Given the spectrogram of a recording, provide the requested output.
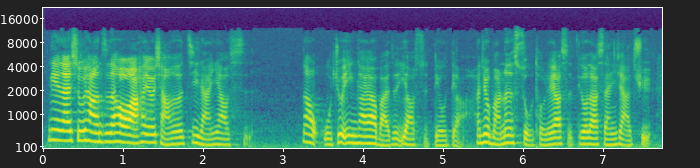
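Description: A woman's voice: lowish voice, expressive. A woman telling a religious legend in a chatty way, drawing out her sentence-end particles. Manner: chatty, with many drawn-out particles. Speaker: storyteller. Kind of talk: spoken storytelling of a religious legend.

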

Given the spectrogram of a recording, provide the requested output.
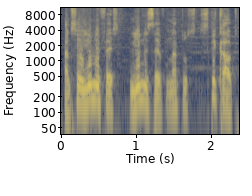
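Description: A man's voice: mid-range voice, animated, brisk, warm tone, soft background music. A Nigerian man giving casual, emphatic radio commentary in English mixed with Nigerian Pidgin, often repeating himself as he goes. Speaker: radio talk show panellist.

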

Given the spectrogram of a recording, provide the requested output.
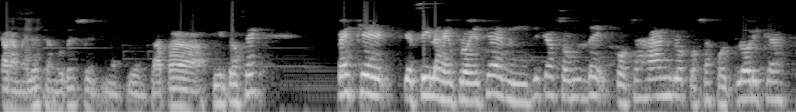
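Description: A man, a musician guest, talking in a relaxed, slangy way. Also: on the high side, normal speed, phone-quality sound, faint music behind. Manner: relaxed, slangy, brief backchannel replies. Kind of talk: casual chat.

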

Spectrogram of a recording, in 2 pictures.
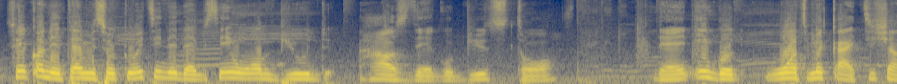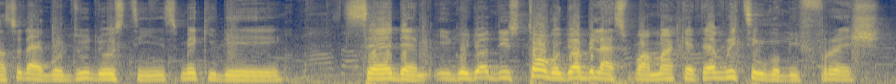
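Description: A man's voice: a little high, brisk, mellow. A man with a Nigerian accent telling anecdotes in Nigerian Pidgin as a guest in a casual radio chat. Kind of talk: animated storytelling in casual radio talk. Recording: music bed under the voice.

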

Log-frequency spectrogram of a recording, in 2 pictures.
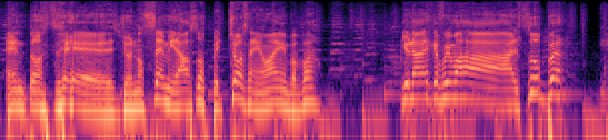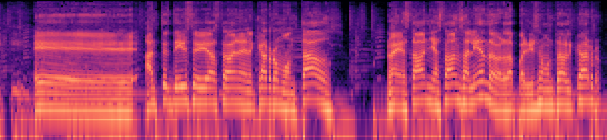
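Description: A man's voice: fairly high pitch, animated, a little fast, pushed and bright, soft background music. A man co-hosting a show in a casual chat, telling stories in a playful, joking way. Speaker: radio show co-host.

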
